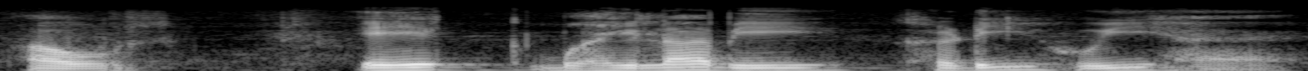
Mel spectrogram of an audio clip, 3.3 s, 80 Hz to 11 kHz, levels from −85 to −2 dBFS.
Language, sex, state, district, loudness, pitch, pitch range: Hindi, male, Uttar Pradesh, Saharanpur, -18 LUFS, 115 Hz, 105-125 Hz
